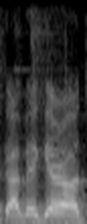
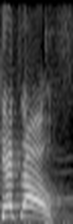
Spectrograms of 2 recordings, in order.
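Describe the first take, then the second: First: It is said in a light, joking tone. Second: It is said in a harsh, angry tone. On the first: It is meant as a joke. "The person will laugh" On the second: It is meant seriously and gives offense. "How you said it is different"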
